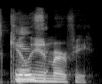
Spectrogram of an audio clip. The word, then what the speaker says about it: Cillian: Killian, I think his name is pronounced. – Yes, Killian Murphy.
